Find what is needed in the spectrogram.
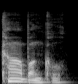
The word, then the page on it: carbuncle: British English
